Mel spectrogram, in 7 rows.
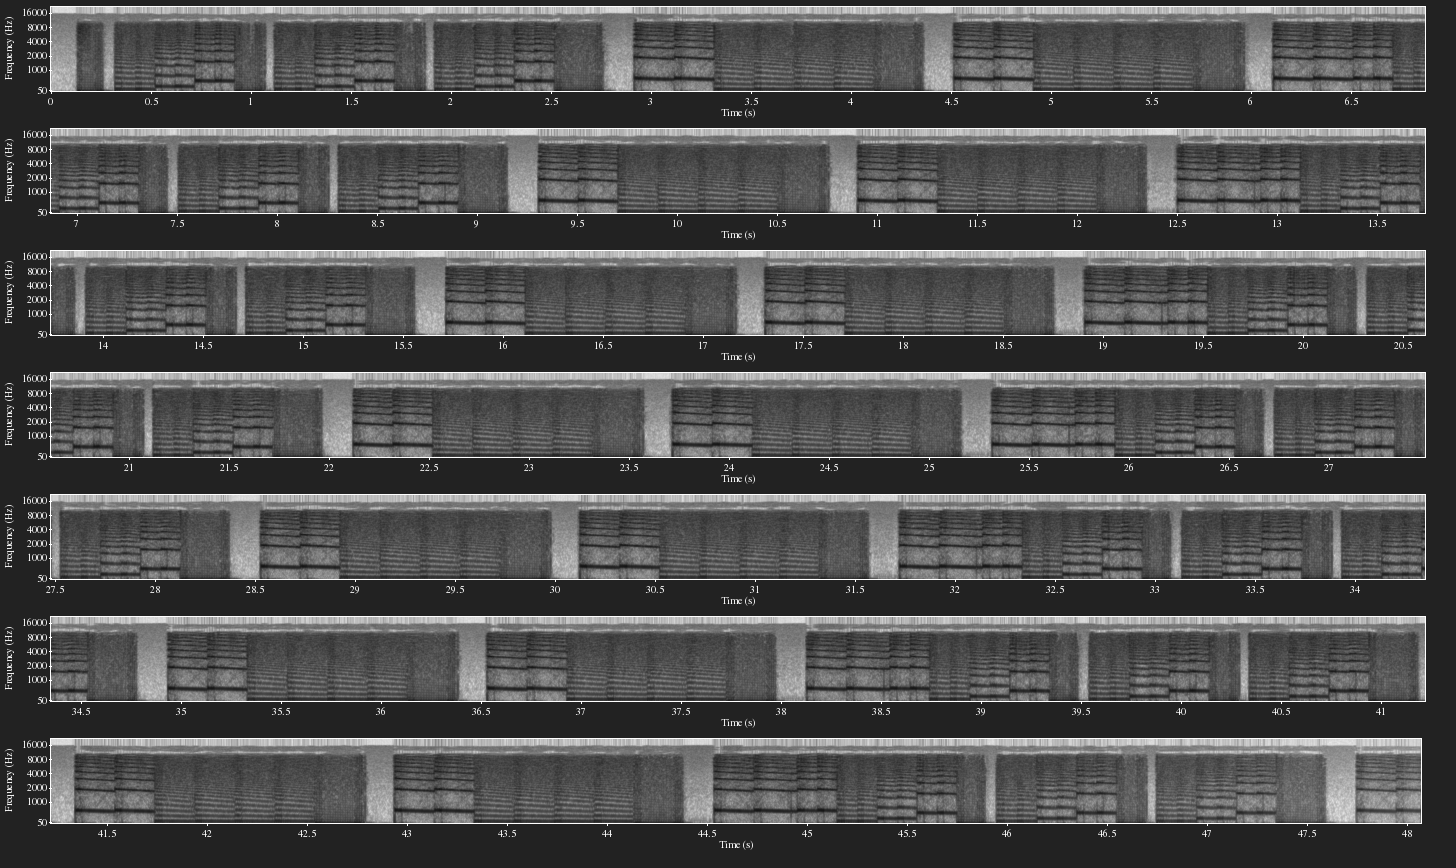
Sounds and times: Music: 0.0s - 48.0s.

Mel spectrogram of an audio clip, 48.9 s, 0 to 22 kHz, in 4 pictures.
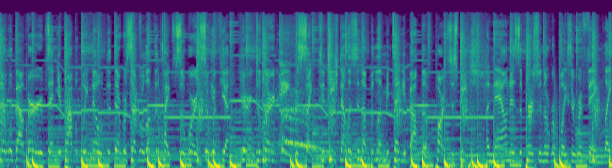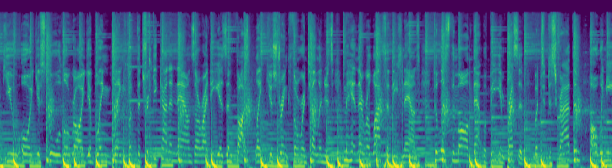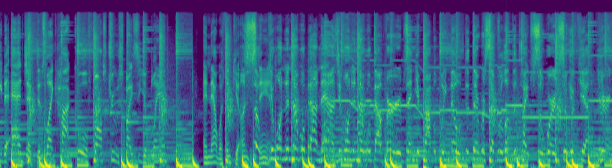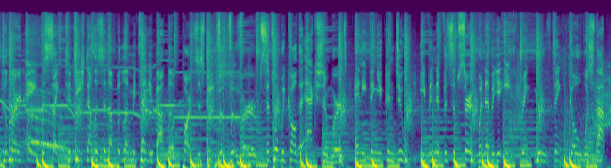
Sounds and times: Music: 0.0s - 48.9s.

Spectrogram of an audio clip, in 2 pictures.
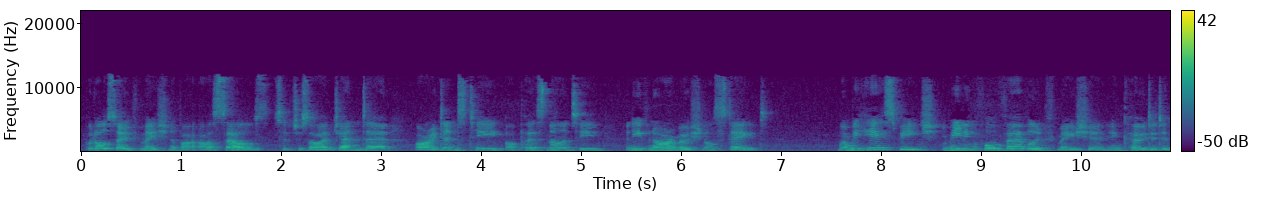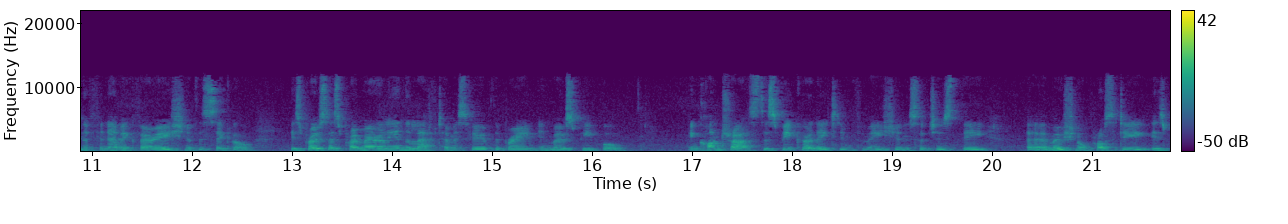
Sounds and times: Female speech, woman speaking: 0.0s - 6.9s, 7.6s - 16.4s, 17.0s - 21.7s
Narration, monologue: 0.0s - 21.7s.

